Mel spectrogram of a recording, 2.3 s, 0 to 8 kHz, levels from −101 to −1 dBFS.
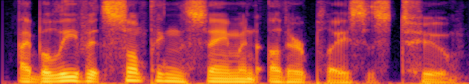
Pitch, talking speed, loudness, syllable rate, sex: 100 Hz, 255 wpm, -16 LUFS, 7.5 syllables/s, male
